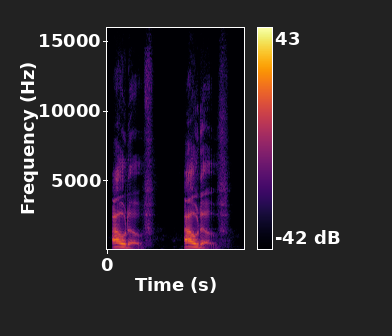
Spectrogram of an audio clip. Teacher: listen carefully and you'll hear a little r in between the words out and of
